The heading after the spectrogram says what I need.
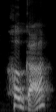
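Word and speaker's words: hygge: y g g e I believe it's pronounced Huga again don't quote me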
